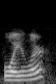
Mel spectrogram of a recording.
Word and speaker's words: Euler: word euler was the same but it's actually pronounced boylar he lived in the 1700s but you might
